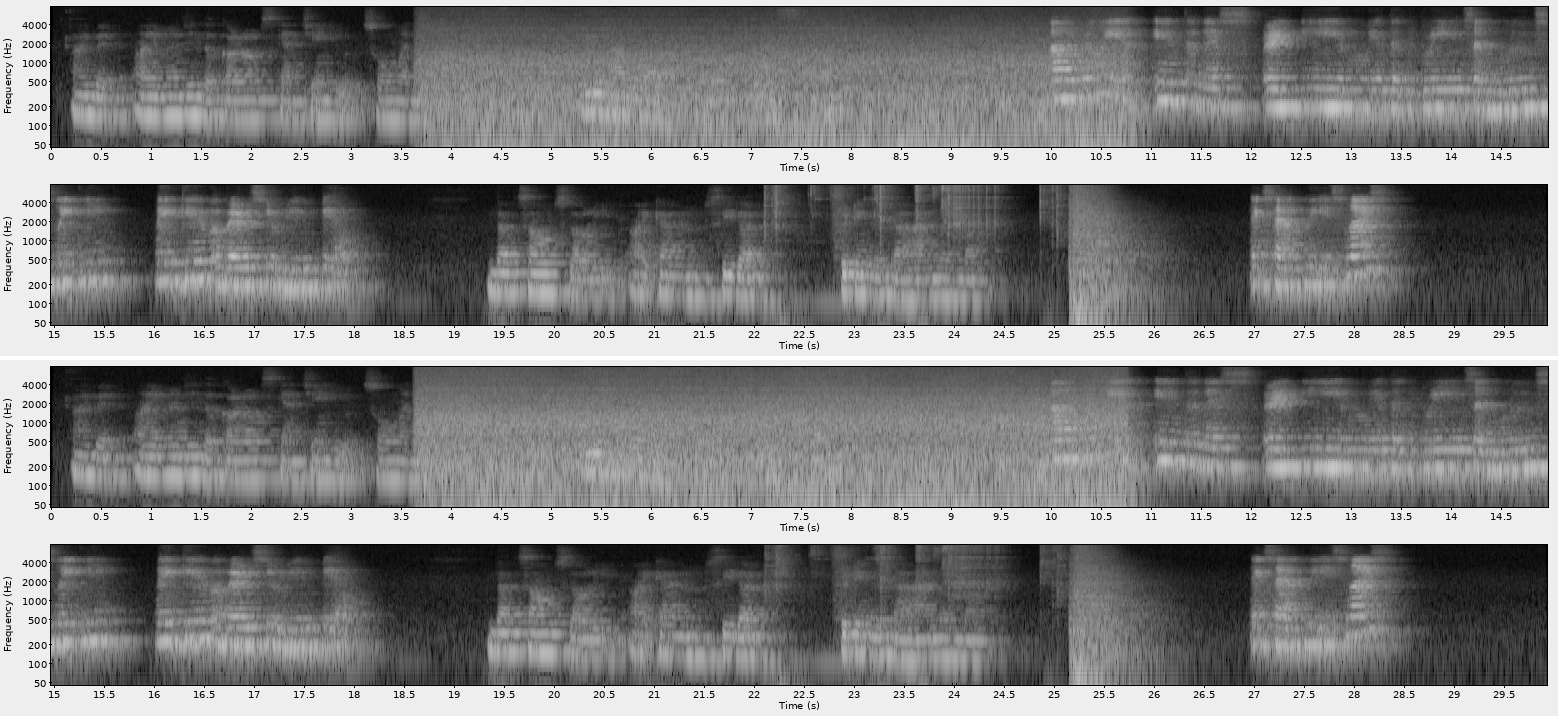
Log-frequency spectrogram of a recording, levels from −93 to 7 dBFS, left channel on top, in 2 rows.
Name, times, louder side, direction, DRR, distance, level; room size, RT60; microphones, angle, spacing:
voice 1, 0.2-5.0 5.3-8.0 19.3-22.5 22.8-24.4, left 1 dB, 20° left, -3 dB, 0.8 m, -33 dB
sound 1, 3.6-10.8, right 4 dB, 40° right, 0.3 m, -29 dB
voice 2, 10.0-15.6 16.0-18.0 22.8-22.9 27.0-28.5, equal, 45° left, 0 dB, 1.3 m, -28 dB
sound 2, 22.1-22.3 22.5-22.8 23.1-23.3 23.6-24.4 24.9-26.2, left 2 dB, 75° left, 0.9 m, -35 dB
11.0 x 3.6 x 3.1 m, 0.80 s
head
